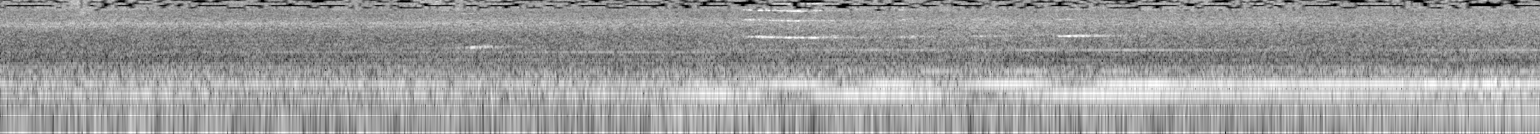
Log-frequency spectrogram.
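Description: Hydraulic scrap metal baler running: a steady machine hum with a low rumble, growing somewhat louder about halfway through, with a few faint high squeaks.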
